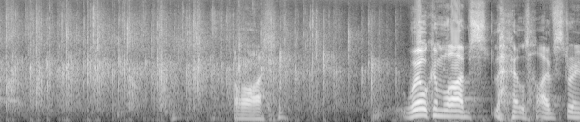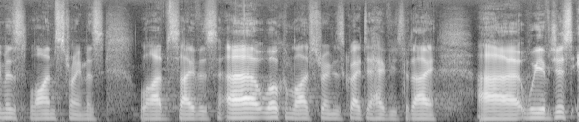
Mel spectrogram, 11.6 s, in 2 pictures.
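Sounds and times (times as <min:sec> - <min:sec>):
crowd applause: 0:00.0 - 0:04.2
speech: 0:02.3 - 0:03.0, 0:04.0 - 0:11.5.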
